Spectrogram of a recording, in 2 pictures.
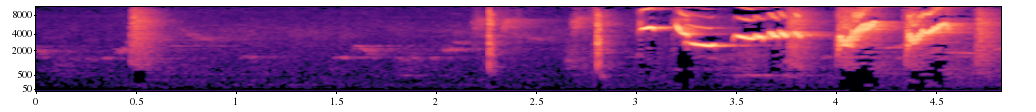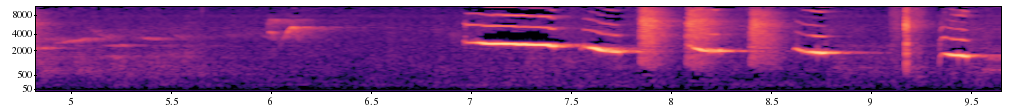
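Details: White-rumped shama out for sunning, singing after quiet: sharp clicks, a loud burst of high swept whistles, a pause, then a series of descending slurred whistles.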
